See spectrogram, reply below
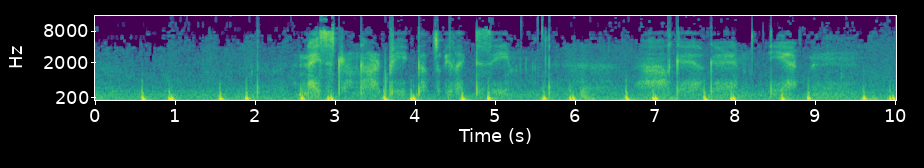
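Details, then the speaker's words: Normal heartbeat in a role-play ASMR veterinary exam of a dog: steady, strong paired thumps at about 60 a minute, described as a perfectly healthy heart for his age and size. "Perfectly healthy heart there. Just as it should be for a dog his age and size."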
